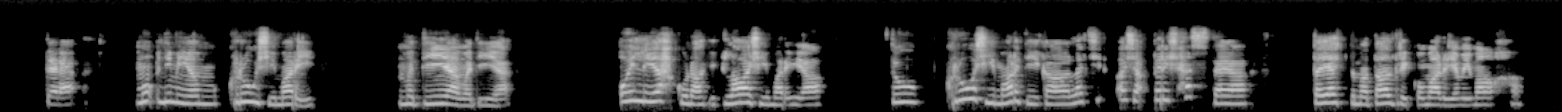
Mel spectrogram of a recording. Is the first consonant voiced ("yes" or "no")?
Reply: no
